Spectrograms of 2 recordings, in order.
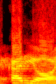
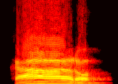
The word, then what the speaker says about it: Caró: As e acento agudo, não é carió, hein? Caró. Pronuncia direitinho, não faz feio. Esses dias eu tive que me segurar para não corrigir uma repórter de um certo canal de televisão. Fala direitinho o nome, é Caró.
